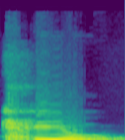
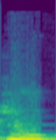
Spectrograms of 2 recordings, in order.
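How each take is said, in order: First: The k has a strong puff of air. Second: The k is plain, without a puff of air. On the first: The speaker calls it right. "It would be খিউ" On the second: The speaker calls it wrong. "আমরা বলি কিউ"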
